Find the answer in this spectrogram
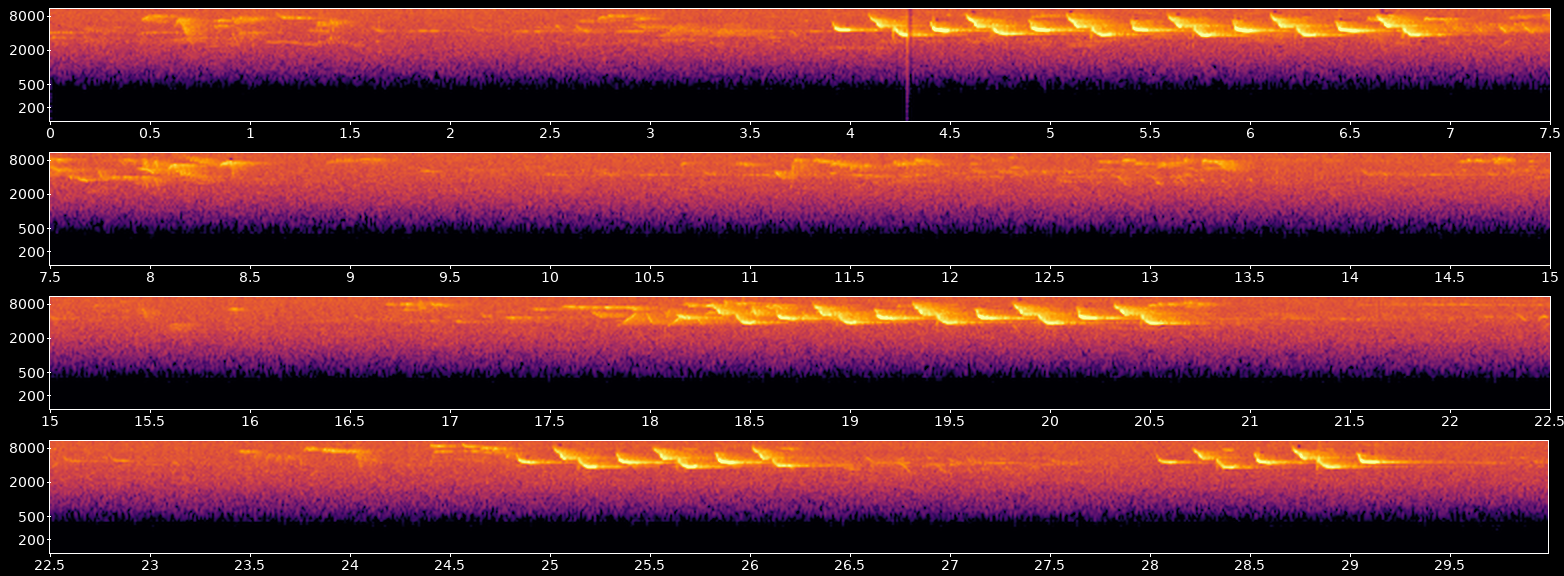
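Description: A small songbird singing: four phrases of eight to ten quick, high, downward-slurred notes, each phrase about two to three seconds long, with faint chirps and a light hiss between them.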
